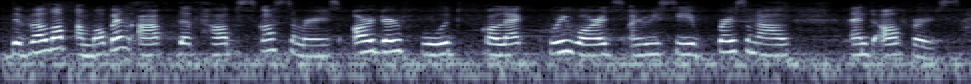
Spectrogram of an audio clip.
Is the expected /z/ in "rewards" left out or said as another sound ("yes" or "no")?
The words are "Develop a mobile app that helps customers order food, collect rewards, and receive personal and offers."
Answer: yes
